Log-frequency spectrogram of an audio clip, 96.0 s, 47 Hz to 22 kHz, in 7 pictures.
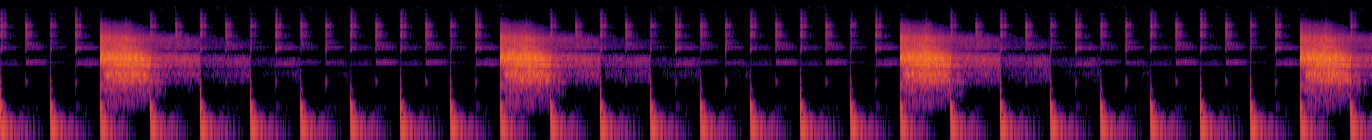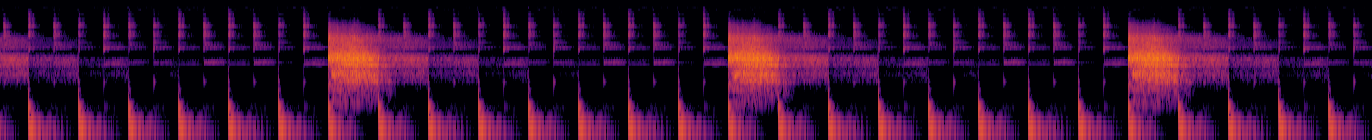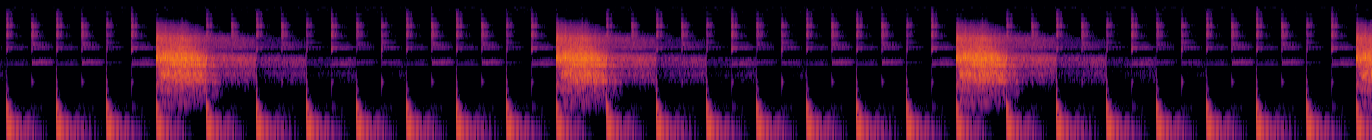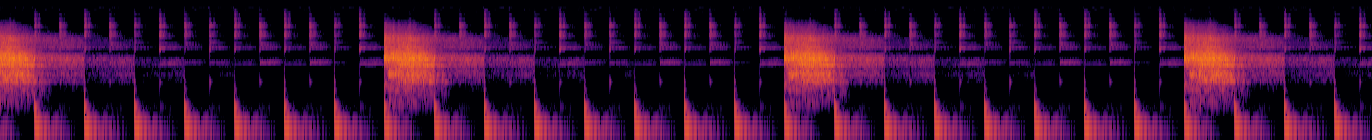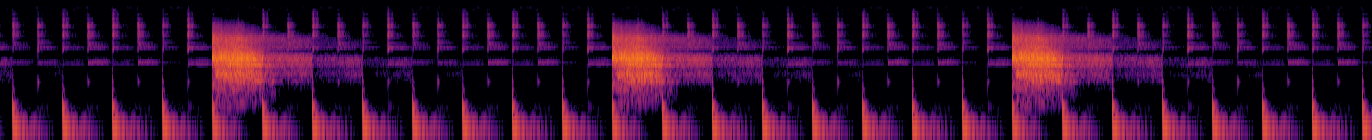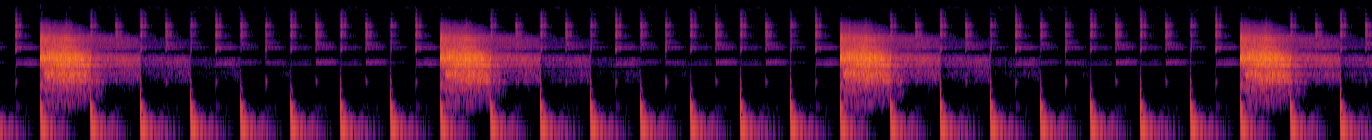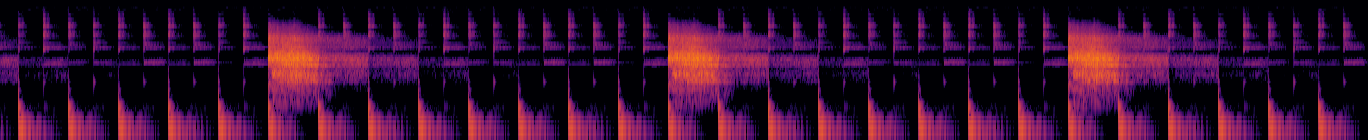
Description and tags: Game loops 001 only drums loop 120 bpm
120, bpm, drums, electronic, game, loop, loops, music, synth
